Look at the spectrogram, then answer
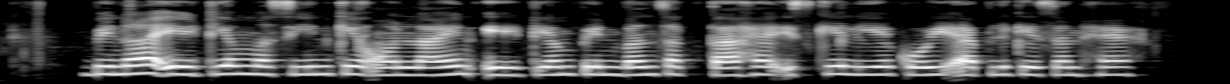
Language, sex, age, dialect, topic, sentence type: Hindi, female, 18-24, Garhwali, banking, question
